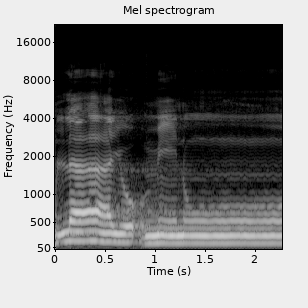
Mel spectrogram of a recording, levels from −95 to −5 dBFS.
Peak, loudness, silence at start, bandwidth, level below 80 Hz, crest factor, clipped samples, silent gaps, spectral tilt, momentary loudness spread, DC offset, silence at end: -16 dBFS; -28 LUFS; 0 s; 6.2 kHz; -70 dBFS; 12 dB; under 0.1%; none; -8.5 dB/octave; 4 LU; under 0.1%; 0 s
